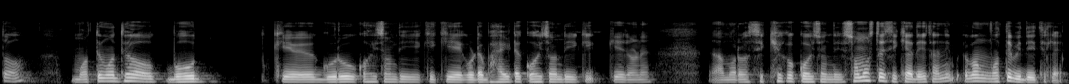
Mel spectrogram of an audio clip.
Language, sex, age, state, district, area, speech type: Odia, male, 30-45, Odisha, Kandhamal, rural, spontaneous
